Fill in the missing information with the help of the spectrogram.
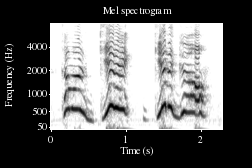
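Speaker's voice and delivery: high, loud goading shouts; screaming. A narrator's reading. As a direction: yell to whip a fighting animal up. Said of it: "they screamed".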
